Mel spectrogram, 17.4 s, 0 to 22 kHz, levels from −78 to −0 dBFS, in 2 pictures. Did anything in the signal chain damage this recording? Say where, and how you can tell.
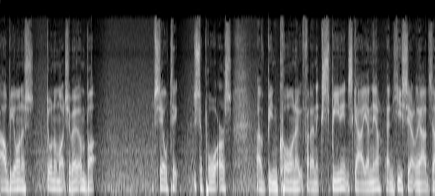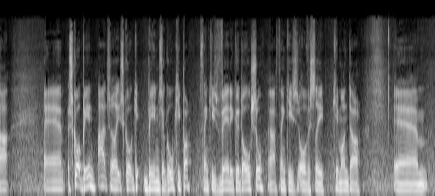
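Yes. Gain pumping runs throughout the speech: the room noise sits about 30 dB below the speech, and the gain swings by around 15 dB. The likely cause is excessive input gain driving a fast limiter in call processing.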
